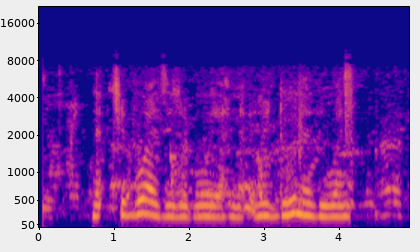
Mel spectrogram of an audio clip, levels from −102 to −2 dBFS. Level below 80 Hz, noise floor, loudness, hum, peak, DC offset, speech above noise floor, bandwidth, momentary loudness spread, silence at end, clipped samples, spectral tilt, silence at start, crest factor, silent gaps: -78 dBFS; -55 dBFS; -32 LUFS; none; -16 dBFS; under 0.1%; 24 dB; 7.8 kHz; 15 LU; 0.1 s; under 0.1%; -5.5 dB/octave; 0.05 s; 16 dB; none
